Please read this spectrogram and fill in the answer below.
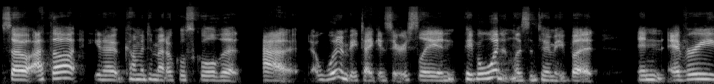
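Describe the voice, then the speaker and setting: A woman's fairly high, bubbly voice in a strong Southern US accent, with a dry, close sound and no echo. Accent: thick Southern US. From US South, rural south Georgia. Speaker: medical student. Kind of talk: casual interview chat. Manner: loud, bubbly.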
